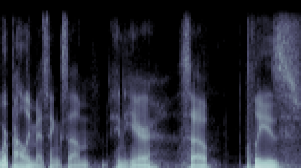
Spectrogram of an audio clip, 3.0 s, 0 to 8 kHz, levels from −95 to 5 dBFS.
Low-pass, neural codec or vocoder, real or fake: 7.2 kHz; none; real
